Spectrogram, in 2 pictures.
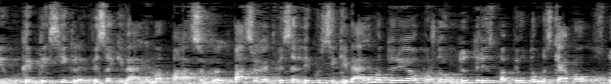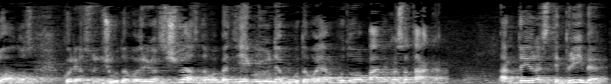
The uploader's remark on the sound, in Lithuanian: Įrašas iš šeimų festivalio.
